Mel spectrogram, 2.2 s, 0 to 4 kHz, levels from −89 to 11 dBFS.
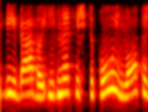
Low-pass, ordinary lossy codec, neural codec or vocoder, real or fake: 3.6 kHz; AAC, 24 kbps; autoencoder, 22.05 kHz, a latent of 192 numbers a frame, VITS, trained on one speaker; fake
